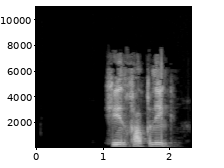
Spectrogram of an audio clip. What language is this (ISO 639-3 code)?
uzb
